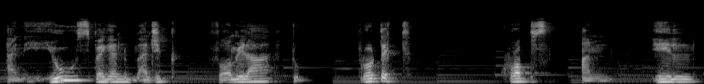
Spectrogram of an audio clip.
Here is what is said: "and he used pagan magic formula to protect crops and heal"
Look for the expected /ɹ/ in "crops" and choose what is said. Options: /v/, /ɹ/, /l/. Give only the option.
/ɹ/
